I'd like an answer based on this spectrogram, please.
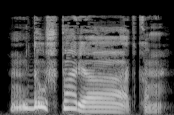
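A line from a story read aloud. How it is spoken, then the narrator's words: Drawling. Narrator (Russian): протянул князь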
